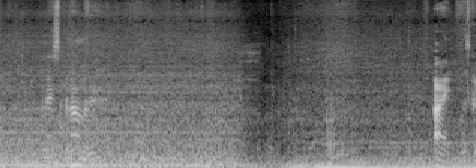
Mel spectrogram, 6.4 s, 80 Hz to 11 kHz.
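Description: A 1981 DeLorean DMC-12 with a faulty speedometer drives in the rain, its engine and tyres giving a steady low rumble and road hiss, with talk over it and a brief dip midway.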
